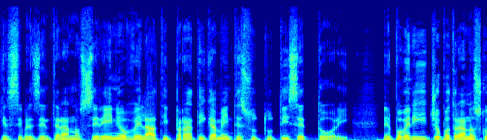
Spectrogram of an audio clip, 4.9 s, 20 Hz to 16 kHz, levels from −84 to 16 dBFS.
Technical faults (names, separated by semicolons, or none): none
